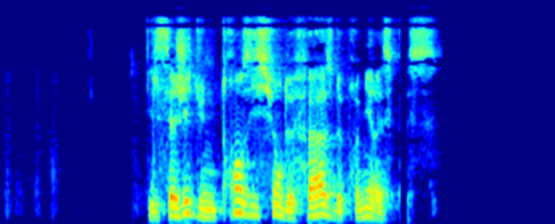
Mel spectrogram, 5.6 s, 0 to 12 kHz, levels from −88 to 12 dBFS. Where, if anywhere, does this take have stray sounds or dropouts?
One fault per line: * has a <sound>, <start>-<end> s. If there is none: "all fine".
* has a dropout, 4.0-4.1 s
